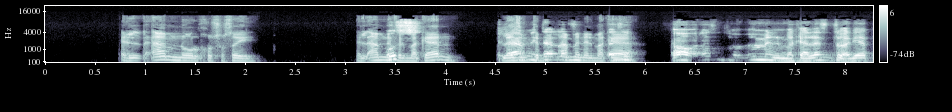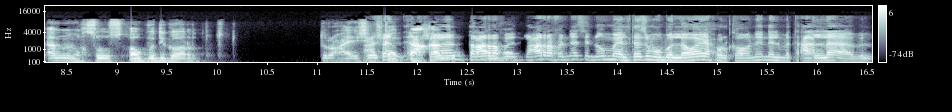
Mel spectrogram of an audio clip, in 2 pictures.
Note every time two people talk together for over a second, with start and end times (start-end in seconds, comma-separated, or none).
4.5-5.9, 11.4-13.0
